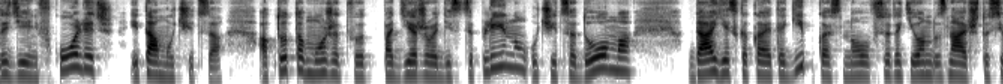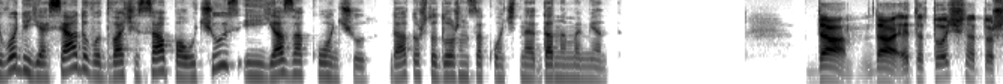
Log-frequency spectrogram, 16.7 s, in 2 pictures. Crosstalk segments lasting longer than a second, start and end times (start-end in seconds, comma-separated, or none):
none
